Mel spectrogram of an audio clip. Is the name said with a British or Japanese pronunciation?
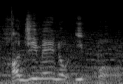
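Japanese. It is said with Japanese vowels. The speaker calls it right. "Because Japanese have like five vowel sounds"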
